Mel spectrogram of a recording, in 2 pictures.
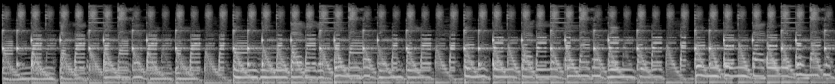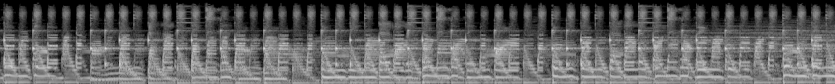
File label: Level Theme (Ice)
